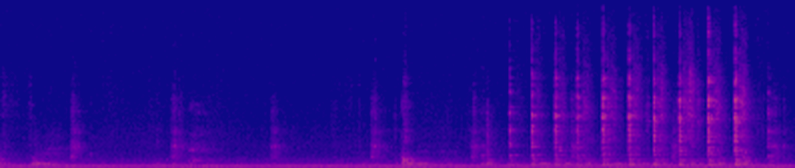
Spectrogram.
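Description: A brush mixes oil paint on a palette in a quiet room. Sparse soft taps come first, then quicken into a run of sharp, rhythmic clicks and dabs toward the end, all faint and close, over a steady low hum.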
